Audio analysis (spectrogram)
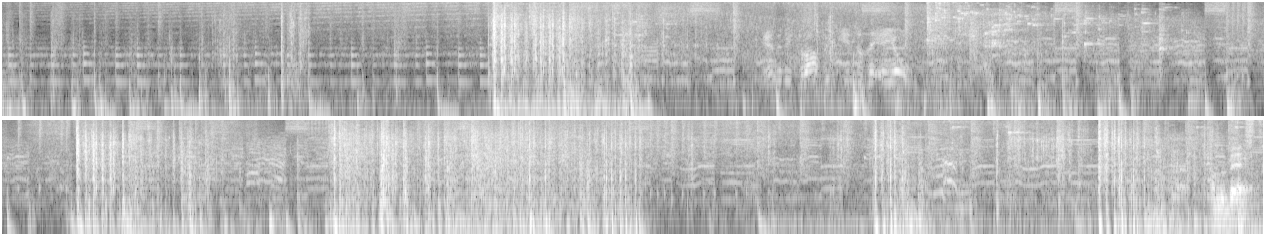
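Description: Gunfire in Call of Duty: Modern Warfare Warzone: rapid automatic bursts and sharp shots in several clusters with brief pauses between, loud and close, mixed with game effects and occasional talk.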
